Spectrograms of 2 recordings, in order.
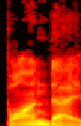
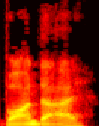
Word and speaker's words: Bondi: And I noticed you pronounced it Bondi Beach. I pronounced it Bondi Beach. Is it Bondi? It's Bondi if you're Australian and Bondi if you're American.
